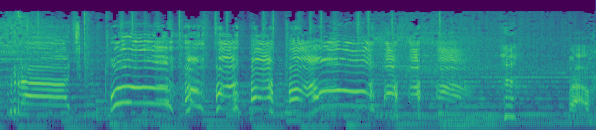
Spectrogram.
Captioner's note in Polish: śmieje się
